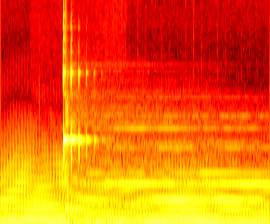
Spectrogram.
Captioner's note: phone pings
